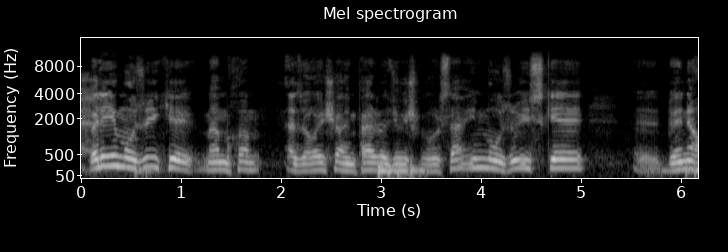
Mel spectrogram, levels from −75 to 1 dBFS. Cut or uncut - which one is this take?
uncut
